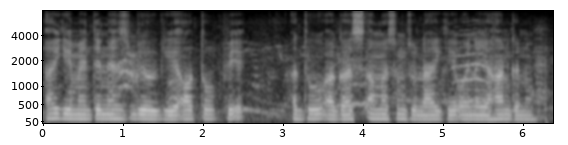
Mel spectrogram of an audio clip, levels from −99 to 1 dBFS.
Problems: background sounds at intervals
